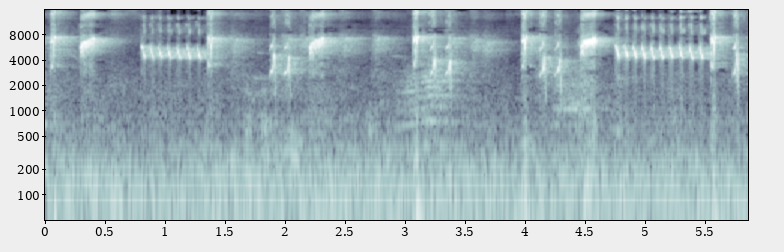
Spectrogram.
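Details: Brown-throated sunbird, local name konin, heard as a lure to make other sunbirds sing quickly: quick high trills of seven or eight notes alternating with shrill downslurred squeaks, repeated throughout with short gaps.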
